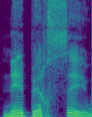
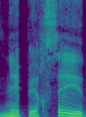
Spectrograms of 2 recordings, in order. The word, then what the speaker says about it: Nez Perce: it is nepe well whether you pronounce it as nepersei the french pronunciation or the english one nez perce the most important thing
